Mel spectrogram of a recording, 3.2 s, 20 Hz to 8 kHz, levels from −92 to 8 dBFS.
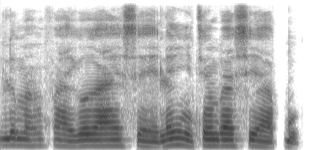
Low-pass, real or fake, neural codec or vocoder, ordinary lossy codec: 7.2 kHz; real; none; none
